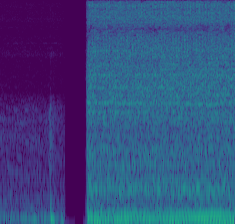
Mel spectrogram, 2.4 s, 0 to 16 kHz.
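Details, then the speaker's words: Honda Fit, customer complaint of engine noise and idle rpm hunting at stops, after valve adjustment and injector replacement: even, steady low idle with no stumbling, shake or misfire pulses; normal idle. "Olha o motor como tá, ó. Dormindo, ó. Ó. Olha pra isso. Não tem tremida nenhuma, ó. 0% de tremida, ó."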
